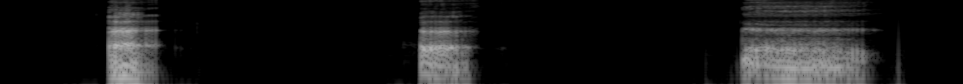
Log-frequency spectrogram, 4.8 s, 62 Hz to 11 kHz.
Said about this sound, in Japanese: 次は連続ゲップいきます。3回連続で出します。せーの。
